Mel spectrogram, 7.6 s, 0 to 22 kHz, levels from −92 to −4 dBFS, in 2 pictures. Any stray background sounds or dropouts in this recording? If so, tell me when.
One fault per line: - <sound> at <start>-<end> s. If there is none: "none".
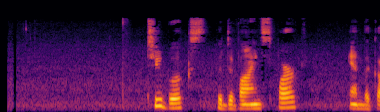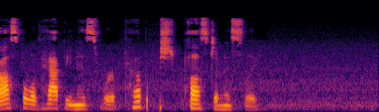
- dropout at 5.3-5.4 s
